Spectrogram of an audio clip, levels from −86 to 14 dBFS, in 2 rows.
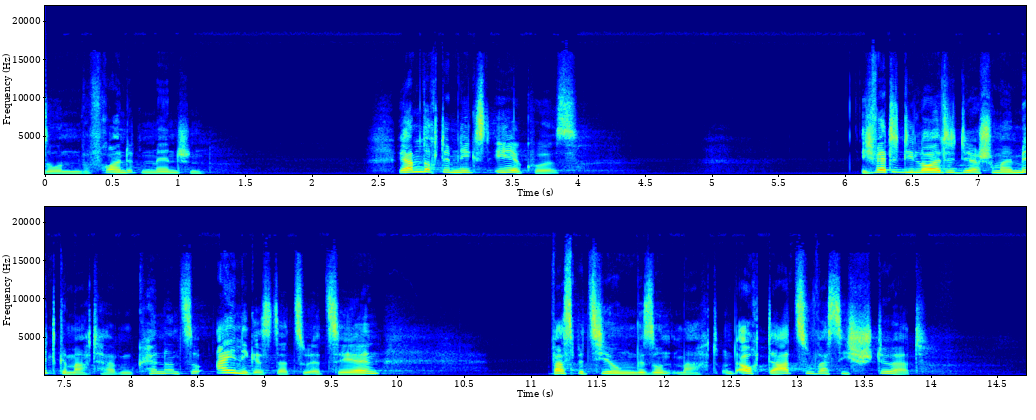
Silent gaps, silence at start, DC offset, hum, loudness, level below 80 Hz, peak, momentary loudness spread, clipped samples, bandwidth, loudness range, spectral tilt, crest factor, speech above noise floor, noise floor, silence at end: none; 0 s; under 0.1%; 50 Hz at -75 dBFS; -26 LUFS; -80 dBFS; -4 dBFS; 14 LU; under 0.1%; 19 kHz; 3 LU; -2 dB/octave; 24 dB; 45 dB; -71 dBFS; 0.75 s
